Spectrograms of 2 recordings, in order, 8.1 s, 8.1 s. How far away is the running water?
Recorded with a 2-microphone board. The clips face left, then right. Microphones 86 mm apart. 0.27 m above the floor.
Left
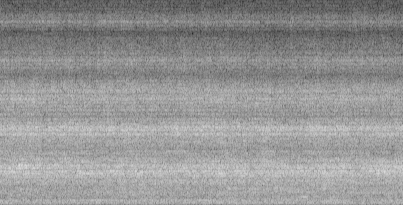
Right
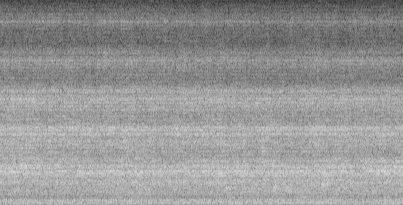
About 1.2 m.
